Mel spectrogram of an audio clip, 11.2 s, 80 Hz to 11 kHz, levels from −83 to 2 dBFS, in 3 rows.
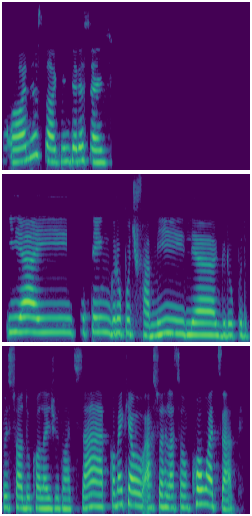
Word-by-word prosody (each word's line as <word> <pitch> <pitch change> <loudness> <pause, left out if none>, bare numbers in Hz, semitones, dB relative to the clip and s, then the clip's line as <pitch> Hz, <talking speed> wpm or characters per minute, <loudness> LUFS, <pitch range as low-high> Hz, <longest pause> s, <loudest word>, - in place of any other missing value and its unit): Olha 260 +9 0
só, 260 -9 0
que 255 - -10
interessante. 250 -2 0 2.2
E 280 0 +1
aí 275 -1 +2
tu 270 -1 -10
tem 280 -1 -1
um 275 - -2
grupo 260 0 -1
de 235 - -9
família, 230 0 +2
grupo 220 +1 -3
do 205 - -7
pessoal 205 0 -2
do 200 0 -1
colégio 195 0 0
no 195 - -4
WhatsApp, 220 +5 -1
como 250 +2 -1
é 275 - -1
que 270 - 0
é - - +6
o 245 -2 +2
a 215 - -1
sua 230 +3 -2
relação 215 -1 -2
com 280 +6 +2
o - - +3
WhatsApp? 200 -8 -1
240 Hz, 160 wpm, -22 LUFS, 215-270 Hz, 2.2 s, é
